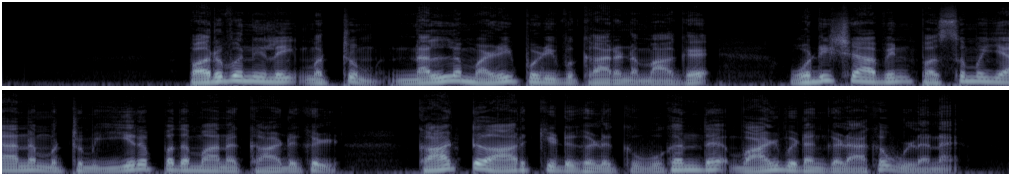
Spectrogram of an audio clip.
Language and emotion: Tamil, neutral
